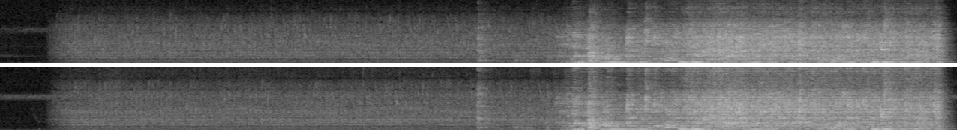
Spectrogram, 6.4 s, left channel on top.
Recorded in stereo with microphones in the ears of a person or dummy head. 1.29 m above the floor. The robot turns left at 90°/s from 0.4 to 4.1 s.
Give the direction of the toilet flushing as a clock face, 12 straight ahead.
3 o'clock.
